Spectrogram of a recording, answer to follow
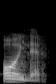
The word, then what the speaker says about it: Euler: un número complejo pero en vez de euler suele decirse oyler que sería la pronunciación correcta pero yo les digo a eurosport que generalmente todos lo conocen así como euler en realidad sería oyler para que lo tengan en cuenta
